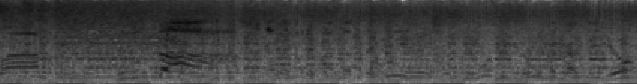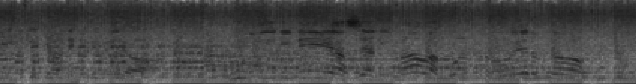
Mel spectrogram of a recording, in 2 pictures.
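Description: Electronic dance music with a steady low bass, and a voice heard over it.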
